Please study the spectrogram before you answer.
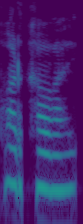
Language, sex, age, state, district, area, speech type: Bengali, female, 30-45, West Bengal, Dakshin Dinajpur, urban, spontaneous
